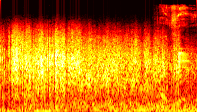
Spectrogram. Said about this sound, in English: Drop a bomb for that.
